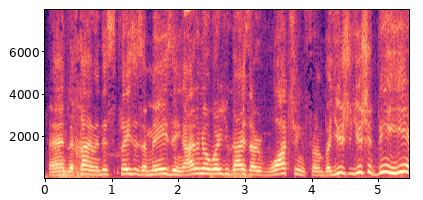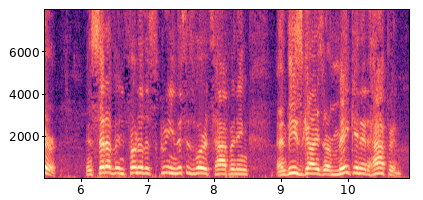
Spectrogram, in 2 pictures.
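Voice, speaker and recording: Earnest, animated Israeli man, high-pitched. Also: moderate pace, rough recording. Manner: earnest, animated storytelling with hesitations. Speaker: guest, activist. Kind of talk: casual roundtable talk.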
